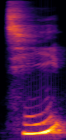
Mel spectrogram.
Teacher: Ti, rising tone, second tone. Ling, rising tone, second tone.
